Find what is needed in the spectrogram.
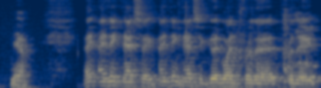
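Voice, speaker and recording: A man with an American accent, ordinary pitch variation and audible room echo. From US South. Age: 60s. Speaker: retired medical device executive. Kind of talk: podcast interview. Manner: halting, many fillers and repeats.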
